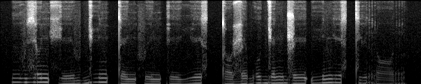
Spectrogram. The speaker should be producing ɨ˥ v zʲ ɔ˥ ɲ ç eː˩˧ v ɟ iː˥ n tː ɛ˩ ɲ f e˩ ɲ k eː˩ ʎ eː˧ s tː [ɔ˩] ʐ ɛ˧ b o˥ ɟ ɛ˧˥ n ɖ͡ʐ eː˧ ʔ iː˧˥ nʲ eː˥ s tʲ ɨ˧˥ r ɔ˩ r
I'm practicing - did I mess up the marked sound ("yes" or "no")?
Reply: no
